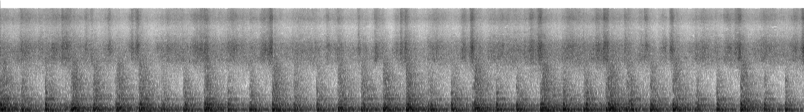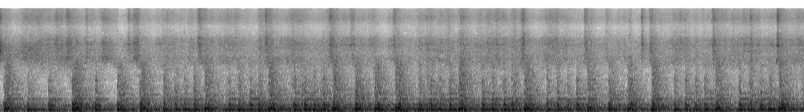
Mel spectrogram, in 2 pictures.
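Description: Tall upright wooden hand drum (huehuetl) beaten in a steady, fast rhythm to accompany Aztec dance.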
